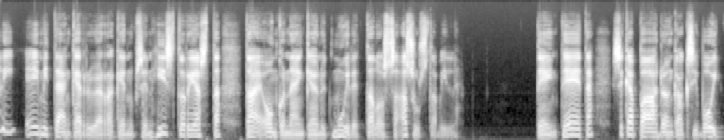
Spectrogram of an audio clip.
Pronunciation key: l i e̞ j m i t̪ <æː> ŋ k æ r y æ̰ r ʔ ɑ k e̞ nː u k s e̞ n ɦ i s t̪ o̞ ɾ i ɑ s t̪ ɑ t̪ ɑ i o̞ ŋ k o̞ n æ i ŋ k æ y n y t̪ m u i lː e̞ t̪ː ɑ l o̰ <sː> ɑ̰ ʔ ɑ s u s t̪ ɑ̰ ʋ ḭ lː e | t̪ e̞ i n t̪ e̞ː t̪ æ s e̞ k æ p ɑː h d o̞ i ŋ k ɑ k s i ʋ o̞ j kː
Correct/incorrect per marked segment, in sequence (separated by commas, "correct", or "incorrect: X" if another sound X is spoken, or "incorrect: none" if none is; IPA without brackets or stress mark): correct, correct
